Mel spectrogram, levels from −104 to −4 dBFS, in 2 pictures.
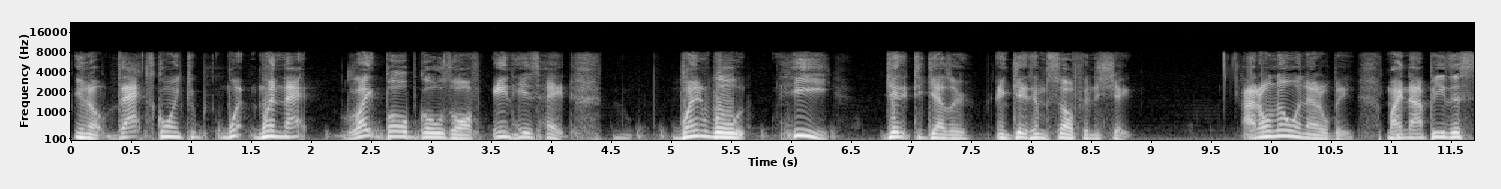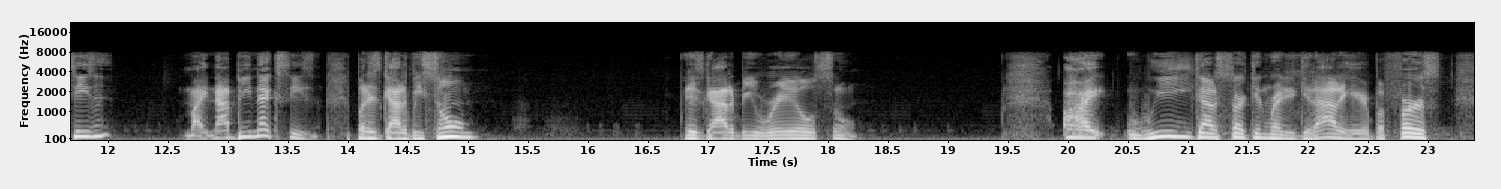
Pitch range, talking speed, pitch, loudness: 95-150 Hz, 175 wpm, 115 Hz, -21 LUFS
